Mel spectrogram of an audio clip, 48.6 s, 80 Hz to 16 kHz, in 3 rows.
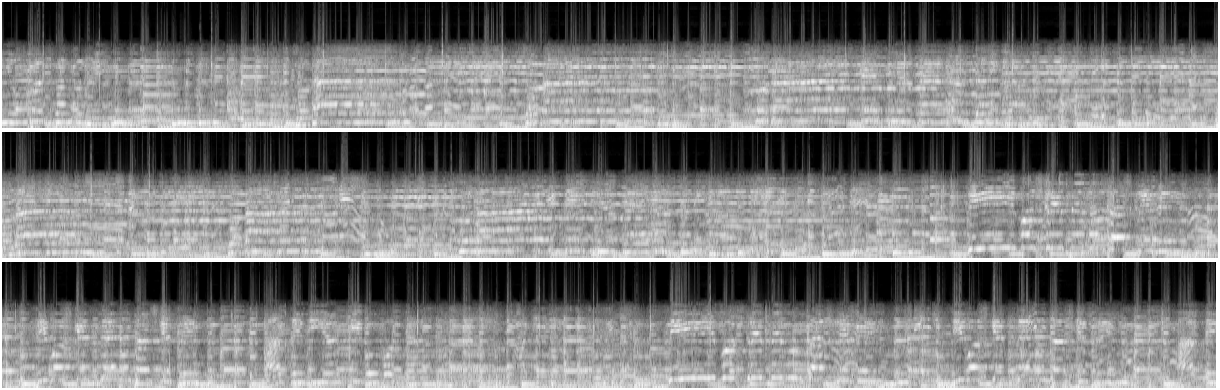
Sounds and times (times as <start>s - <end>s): Music: 0.0s - 48.6s.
